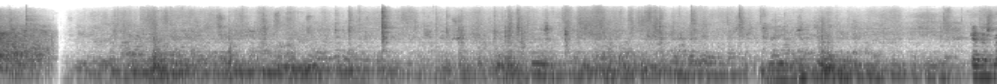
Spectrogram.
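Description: A woman speaks calmly in an echoing room.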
